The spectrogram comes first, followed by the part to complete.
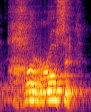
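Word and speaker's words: charoset: This is called haroset. If you look it up on the internet because you like it, it's spelled charaset is the way it's spelled. But it's haroset, and it's an apple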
